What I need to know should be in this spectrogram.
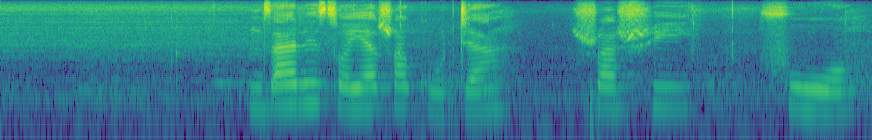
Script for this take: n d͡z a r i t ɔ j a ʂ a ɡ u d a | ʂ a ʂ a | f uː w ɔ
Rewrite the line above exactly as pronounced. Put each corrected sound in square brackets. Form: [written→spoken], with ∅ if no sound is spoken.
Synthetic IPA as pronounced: n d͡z a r i [t→s] ɔ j a ʂ a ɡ u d a | ʂ a ʂ [a→i] | f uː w ɔ

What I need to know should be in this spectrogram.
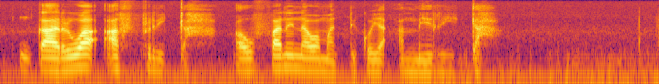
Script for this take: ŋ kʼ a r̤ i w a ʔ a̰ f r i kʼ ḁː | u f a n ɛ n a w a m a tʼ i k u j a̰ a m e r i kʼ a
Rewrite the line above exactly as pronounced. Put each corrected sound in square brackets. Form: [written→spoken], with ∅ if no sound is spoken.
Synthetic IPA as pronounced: ŋ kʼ a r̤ i w a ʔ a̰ f r i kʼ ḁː | u f a n ɛ n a w a m a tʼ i k [u→ɔ] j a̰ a m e r [i→iː] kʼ a

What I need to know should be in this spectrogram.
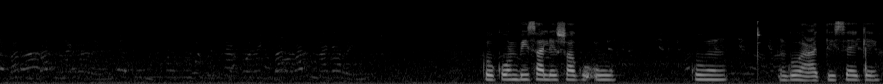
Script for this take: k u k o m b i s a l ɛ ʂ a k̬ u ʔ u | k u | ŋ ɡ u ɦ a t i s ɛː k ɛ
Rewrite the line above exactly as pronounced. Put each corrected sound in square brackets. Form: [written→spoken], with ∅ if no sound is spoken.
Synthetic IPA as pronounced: k u k o m b i s a l ɛ ʂ a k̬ u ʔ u | k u | ŋ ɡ u ɦ a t i s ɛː k ɛ

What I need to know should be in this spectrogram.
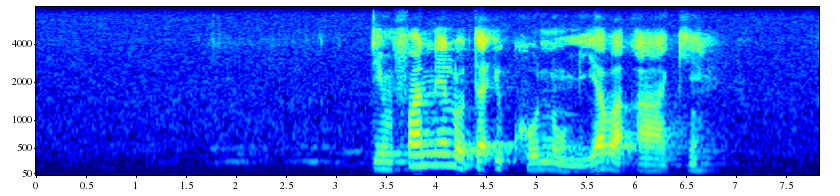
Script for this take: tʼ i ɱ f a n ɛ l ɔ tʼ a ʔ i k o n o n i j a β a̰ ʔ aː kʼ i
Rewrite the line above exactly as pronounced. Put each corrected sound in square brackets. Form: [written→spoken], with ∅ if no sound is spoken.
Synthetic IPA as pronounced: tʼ i ɱ f a n ɛ l ɔ tʼ a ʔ i [k→kʰ] o n o [n→m] i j a β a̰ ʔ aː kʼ i

